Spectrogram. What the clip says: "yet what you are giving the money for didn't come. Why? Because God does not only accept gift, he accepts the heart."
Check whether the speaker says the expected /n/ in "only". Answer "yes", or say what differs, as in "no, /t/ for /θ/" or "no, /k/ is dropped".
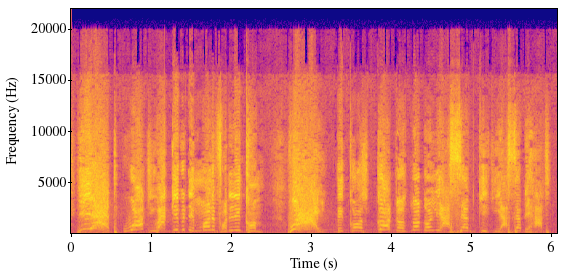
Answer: yes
